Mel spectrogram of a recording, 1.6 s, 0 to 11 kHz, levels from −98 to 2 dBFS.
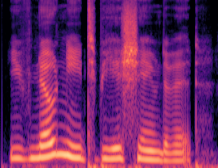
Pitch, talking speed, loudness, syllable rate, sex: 200 Hz, 295 wpm, -17 LUFS, 7.9 syllables/s, female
